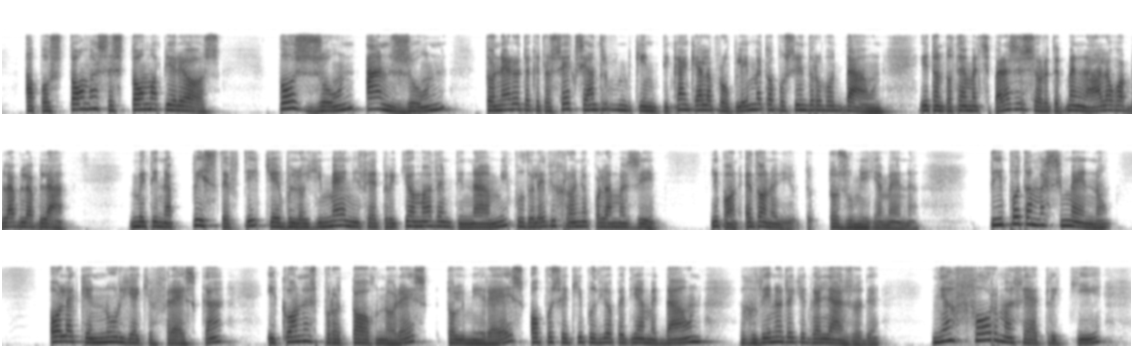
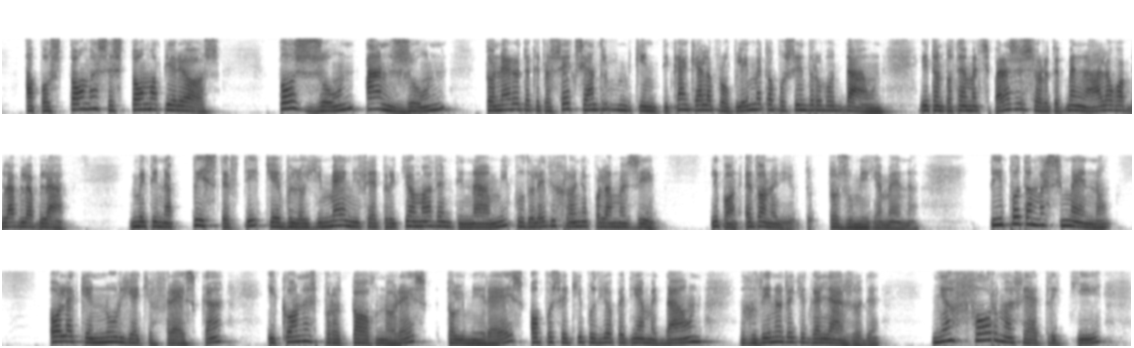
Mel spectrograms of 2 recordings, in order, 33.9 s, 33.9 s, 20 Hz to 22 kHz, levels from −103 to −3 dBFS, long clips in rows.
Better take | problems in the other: first | garbled, watery; badly; nothing above 5.5 kHz; slightly in the first

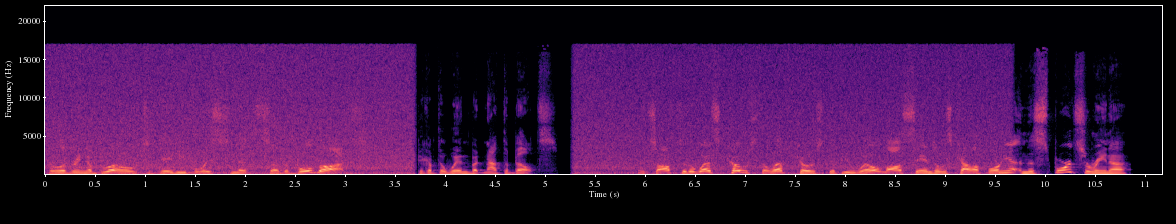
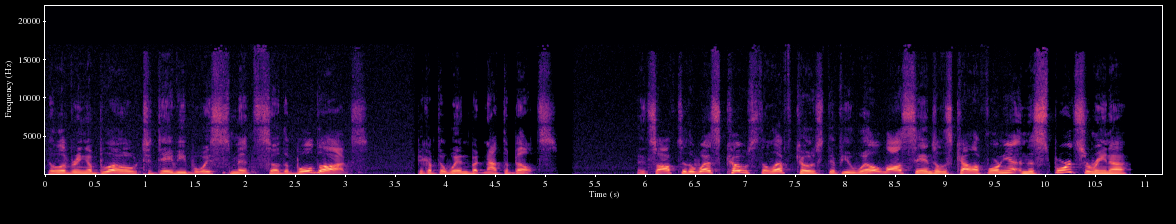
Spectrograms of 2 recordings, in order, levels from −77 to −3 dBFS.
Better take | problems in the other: second | hiss; loud; until 3.5 s and from 5.5 to 9.5 s; 6 dB below the speech; faint in the second

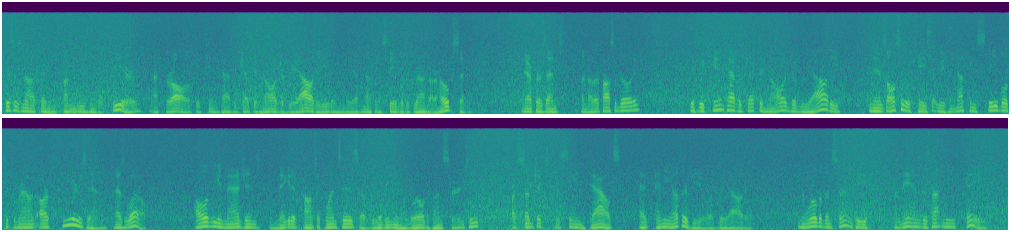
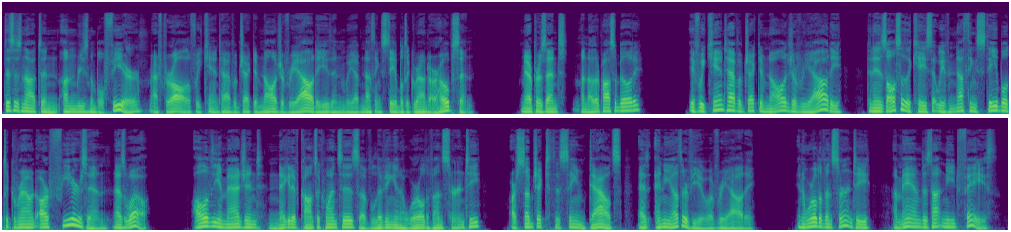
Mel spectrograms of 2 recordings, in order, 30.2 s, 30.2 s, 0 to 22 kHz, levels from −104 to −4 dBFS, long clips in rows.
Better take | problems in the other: second | hiss; loud; throughout; 4 dB below the speech

